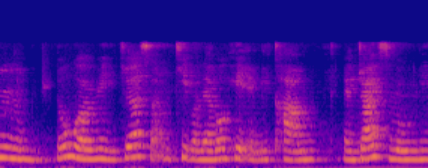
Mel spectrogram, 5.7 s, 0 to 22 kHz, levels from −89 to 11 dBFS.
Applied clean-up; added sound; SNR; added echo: neural separator model SepFormer DNS4.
